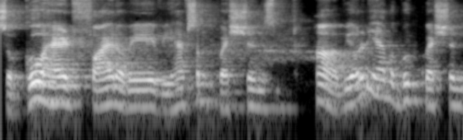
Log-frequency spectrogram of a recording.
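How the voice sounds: A man talks at a moderate pace with lively intonation, and room echo can be heard.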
